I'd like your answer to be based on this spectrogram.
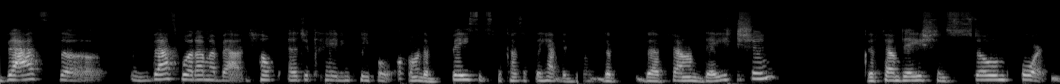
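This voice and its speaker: A woman's somewhat breathy voice, medium in pitch, with ordinary pitch variation and a fairly slow pace. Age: 70s. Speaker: business money educator. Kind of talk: interview. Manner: halting.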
